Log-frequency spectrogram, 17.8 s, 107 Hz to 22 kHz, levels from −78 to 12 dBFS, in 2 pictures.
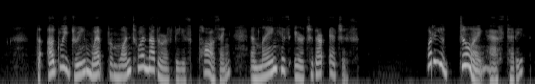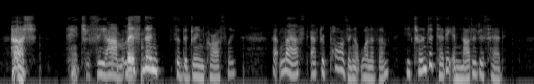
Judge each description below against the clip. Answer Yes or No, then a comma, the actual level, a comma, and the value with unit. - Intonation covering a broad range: Yes, wide, 7.1 semitones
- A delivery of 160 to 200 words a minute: Yes, average, 170 wpm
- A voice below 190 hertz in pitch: No, high, 200 Hz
